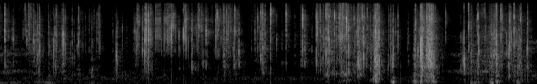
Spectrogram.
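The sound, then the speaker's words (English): Crinkly, rustling foil trading card packs being torn open and handled, a continuous bright crackle with sharp tearing bursts, no talking. “Well, let's just open our packs.”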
